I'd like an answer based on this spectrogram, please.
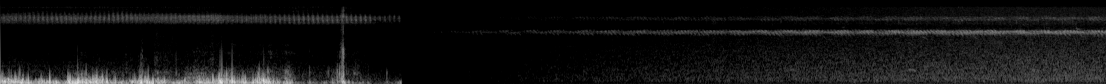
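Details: Cicadas on a summer meadow: a high drone under loud wind gusts for four seconds, then a brief silence. A cleaner two-pitched buzz follows, pulsing rapidly and evenly, over faint background hiss.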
